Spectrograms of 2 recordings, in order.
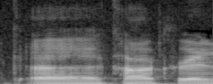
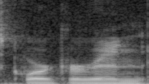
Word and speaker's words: Corcoran: I think it was, Lloyd would always say Cochran. I've heard him say in interviews, but I think the correct pronunciation is Corcoran, and that's how it's spelled.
